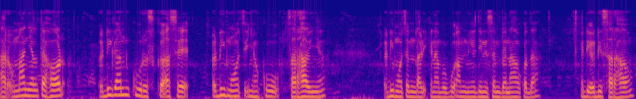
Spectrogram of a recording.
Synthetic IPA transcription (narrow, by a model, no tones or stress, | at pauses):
aɾɔ̰naɲɛlt̪ɛɦɔɽəɖiɡankuɾəskəʔasɛ | əɖimɔt͡ʃiɲɦɔkusaɾɦawiɲə | əɖimɔt͡ʃɛmd̪aɽḭʔ̚kanabəbuʔamnijəd͡ʒinisəmbɛnawkad̪a | əɖiəɖisaɾɦaw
